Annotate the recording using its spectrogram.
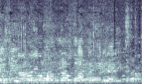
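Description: Several voices talking over one another in a hall: reporters calling out questions at the same time.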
